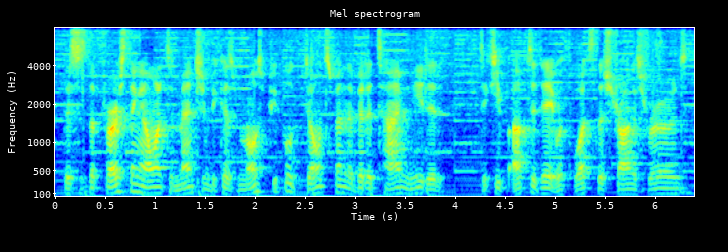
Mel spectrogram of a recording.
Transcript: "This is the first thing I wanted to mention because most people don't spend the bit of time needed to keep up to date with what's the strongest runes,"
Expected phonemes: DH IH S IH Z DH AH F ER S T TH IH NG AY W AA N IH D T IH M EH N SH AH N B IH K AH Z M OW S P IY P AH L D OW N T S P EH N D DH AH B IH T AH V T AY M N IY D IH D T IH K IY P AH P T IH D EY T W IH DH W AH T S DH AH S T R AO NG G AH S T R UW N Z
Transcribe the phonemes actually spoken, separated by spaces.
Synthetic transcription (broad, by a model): DH IH S IH Z DH AH F ER S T TH IH NG AY W AA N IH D T IH M EH N SH AH N B IH K AH Z M OW S P IY P L D OW N T S P EH N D DH AH B IH T AH V T AY M N IY D IH D T IH K IY P AH P T IH D EY T W IH DH W AH T S DH AH S T R AO NG G AH S T R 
